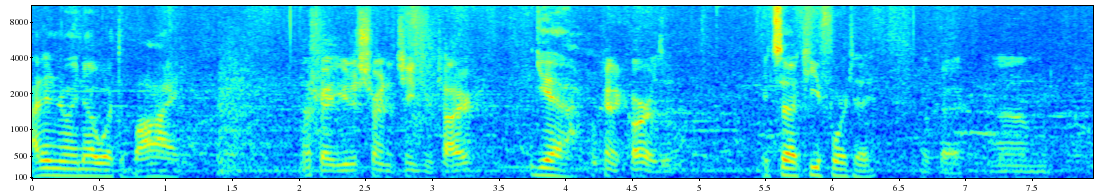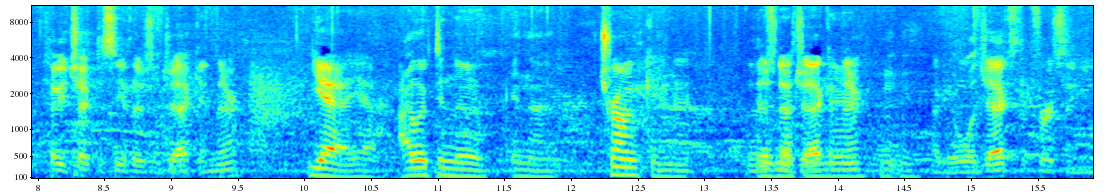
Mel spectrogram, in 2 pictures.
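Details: Adult store employee talking with a customer; Typical speech.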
